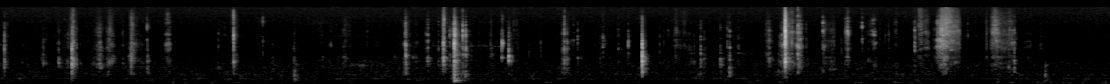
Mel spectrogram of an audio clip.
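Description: Cardboard phone-box packaging being handled: scattered light taps, clicks and short scrapes as the inner insert and the cable sleeve are lifted and opened, with a longer rustling scrape about fourteen seconds in.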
